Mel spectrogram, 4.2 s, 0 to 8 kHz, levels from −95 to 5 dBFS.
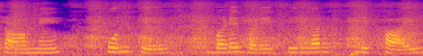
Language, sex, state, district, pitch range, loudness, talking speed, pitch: Hindi, female, Punjab, Pathankot, 200-235 Hz, -16 LUFS, 100 wpm, 220 Hz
